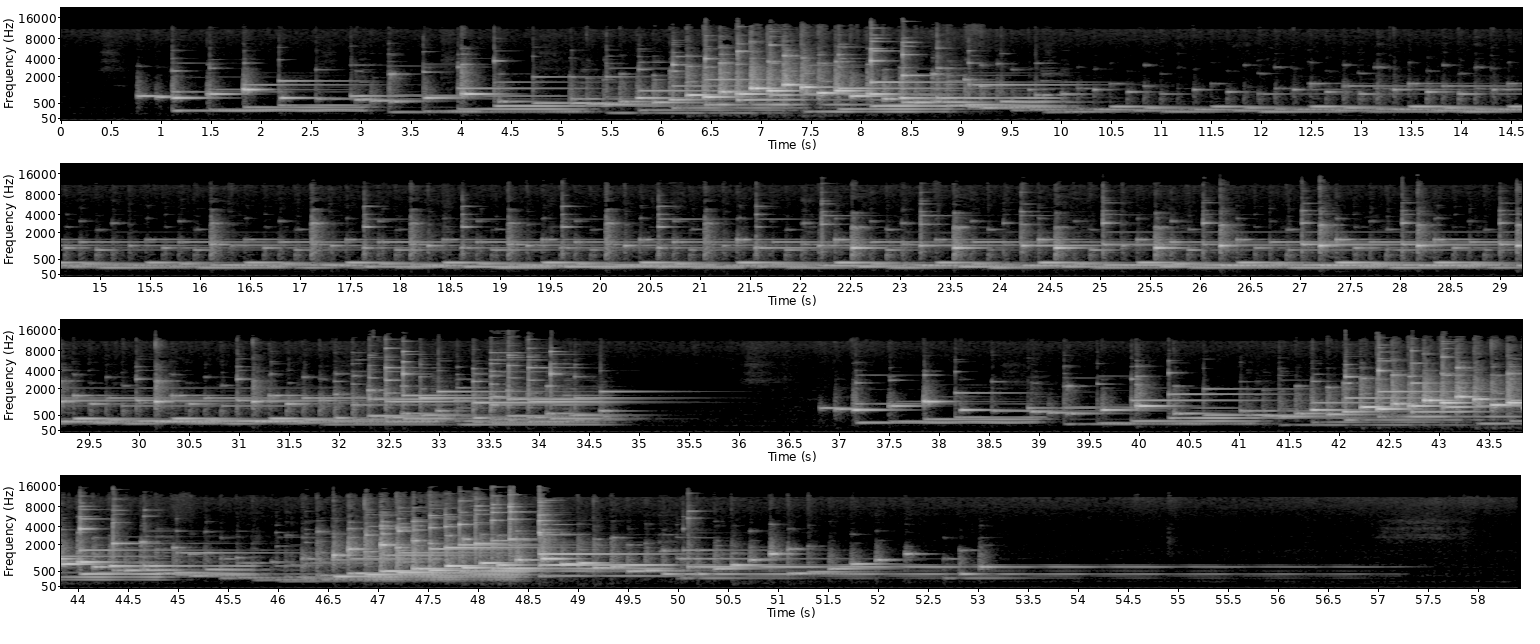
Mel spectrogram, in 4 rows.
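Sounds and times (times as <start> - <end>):
percussion: 0.0 - 58.4.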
